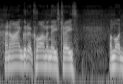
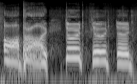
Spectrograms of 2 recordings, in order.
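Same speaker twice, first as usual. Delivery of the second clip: excited shouting; 3 semitones higher, much slower than usual. Real, not acted. Spotting a coconut on the island, excited shouting. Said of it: "I get really bloody excited".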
